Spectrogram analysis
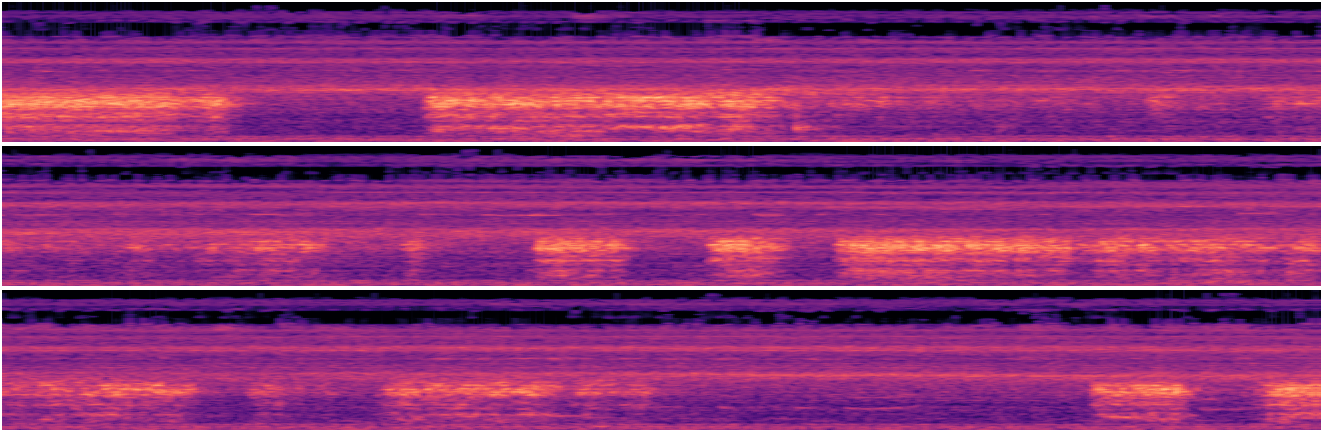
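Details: Ultrasonic scaler used by a dental hygienist to remove tartar and plaque in a teeth cleaning for sensitive teeth: a high, steady whine cutting on and off in short bursts, with water hiss and suction.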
